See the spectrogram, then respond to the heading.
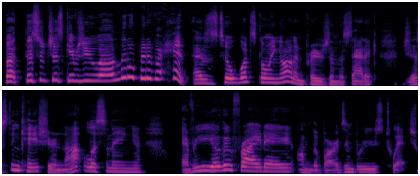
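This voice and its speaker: A man with a mid-pitched voice hosts a podcast. He talks informally and ramblingly, chatting his way through announcements as if to regular listeners. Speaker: podcast host.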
